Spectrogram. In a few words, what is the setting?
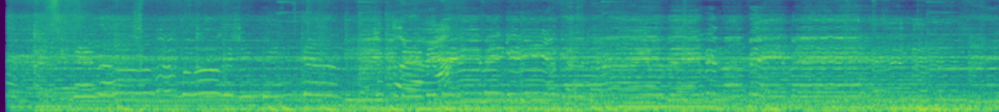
car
